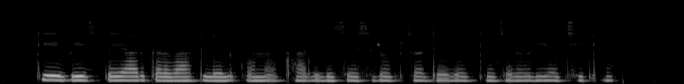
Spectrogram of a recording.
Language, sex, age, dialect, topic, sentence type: Maithili, female, 25-30, Bajjika, agriculture, question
